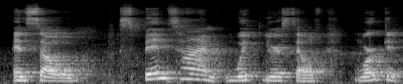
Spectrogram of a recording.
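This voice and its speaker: Ordinary pitch variation comes through over noticeable background noise and audible room echo. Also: woman. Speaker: parenting vlogger. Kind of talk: casual advice vlog.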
